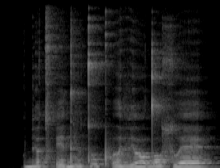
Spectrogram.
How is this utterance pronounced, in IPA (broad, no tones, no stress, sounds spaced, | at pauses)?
bʲ ɔ t͡sʼ e d̪ i tʷ ɤ pʼ ɤ vʲ ɔ d̪ ɔ sʷ ɛ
